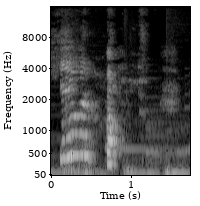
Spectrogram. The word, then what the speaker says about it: Gyllenhaal: And Jack Twist, si Jake Gyllenhaal. Alam mo bang pag-pronounce talaga nun ay Gyllenhaal?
